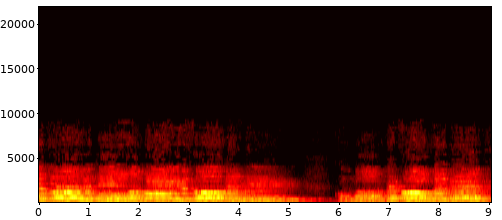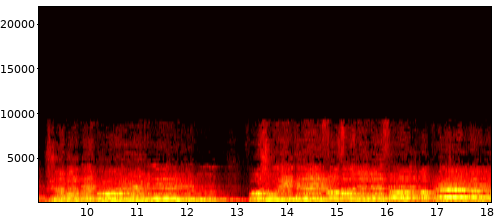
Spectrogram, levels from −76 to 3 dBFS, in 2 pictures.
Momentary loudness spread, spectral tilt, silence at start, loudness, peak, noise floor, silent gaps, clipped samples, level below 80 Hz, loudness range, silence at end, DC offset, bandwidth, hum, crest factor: 15 LU; -6 dB/octave; 0 s; -21 LUFS; -4 dBFS; -52 dBFS; none; under 0.1%; -60 dBFS; 4 LU; 0 s; under 0.1%; 9.6 kHz; none; 18 dB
